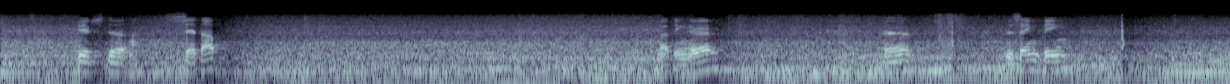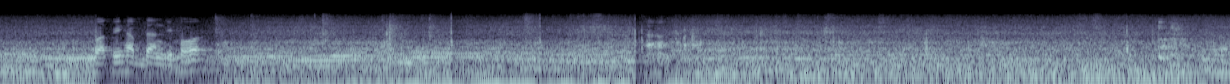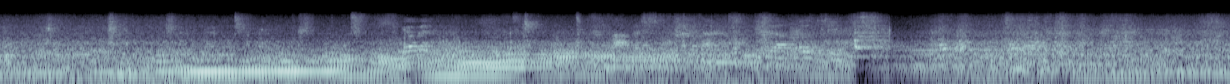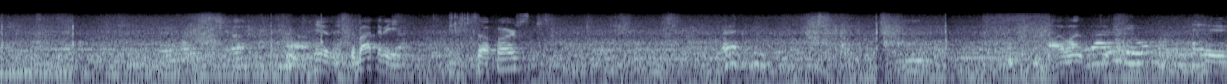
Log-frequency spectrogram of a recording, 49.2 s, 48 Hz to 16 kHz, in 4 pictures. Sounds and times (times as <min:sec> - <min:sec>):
Vehicle: 0:00.0 - 0:49.1.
